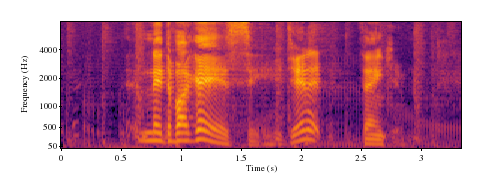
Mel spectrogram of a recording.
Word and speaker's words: Bargatze: I have to make it super Italian. Nate Bargatze.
